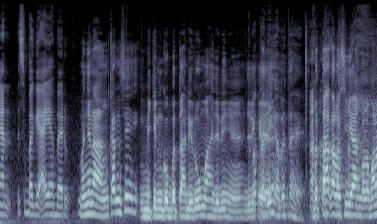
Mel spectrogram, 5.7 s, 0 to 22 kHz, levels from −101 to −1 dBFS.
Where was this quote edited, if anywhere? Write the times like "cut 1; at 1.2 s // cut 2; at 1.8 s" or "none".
cut 1; at 1.1 s // cut 2; at 2.1 s // cut 3; at 4.6 s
